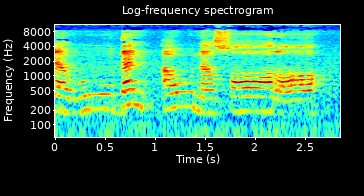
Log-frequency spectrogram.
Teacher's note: ہودن پر آگے حمزہ ہے اظہار کر رہے ہیں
